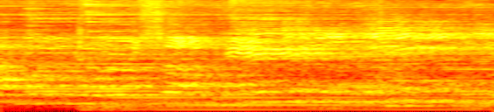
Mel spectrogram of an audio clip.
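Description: Gospel music playing for the dance, with a choir singing. A low bass note comes in about a third of a second in and holds under the voices.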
